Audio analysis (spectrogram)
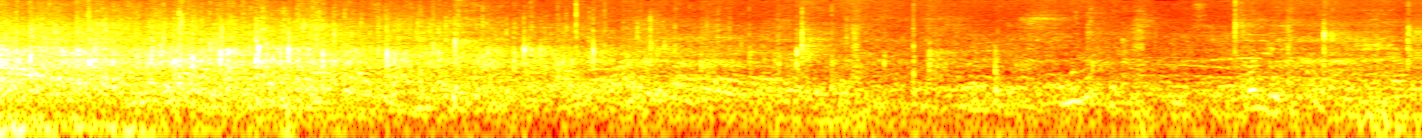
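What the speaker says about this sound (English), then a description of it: "Another round of applause for the Ministry of Women, Children and Social Protection" Audience applause at a Civil Service Day award ceremony, honouring the Ministry of Women, Children and Social Protection. Steady clapping and crowd murmur fill the hall, dense at first and gradually thinning.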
